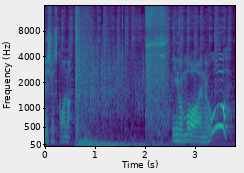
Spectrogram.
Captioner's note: explosion rumbling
